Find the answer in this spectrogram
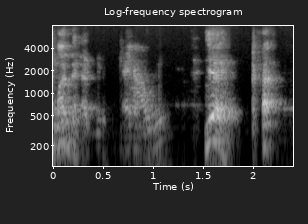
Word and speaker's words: Kauai: What the pronunciation was that? Cowie? Yeah, Kauai.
